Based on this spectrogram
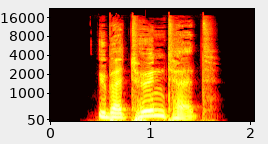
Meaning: inflection of übertönen: 1. second-person plural preterite 2. second-person plural subjunctive II
- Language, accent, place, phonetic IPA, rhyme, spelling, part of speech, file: German, Germany, Berlin, [ˌyːbɐˈtøːntət], -øːntət, übertöntet, verb, De-übertöntet.ogg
